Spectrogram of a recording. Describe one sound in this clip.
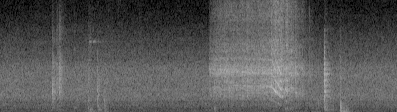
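Metal parts click and clatter as they are handled.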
